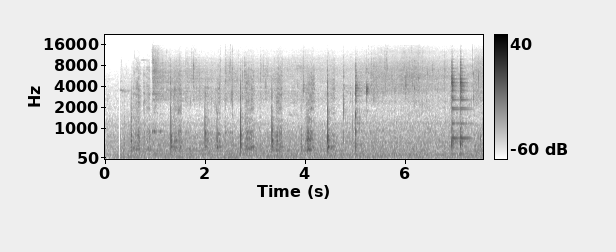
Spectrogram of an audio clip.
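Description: Cooking oil sizzles in a pan as mung beans are sautéed for sinigang na monggo, with a steady frying hiss under repeated sharp clinks and scrapes of a utensil against the pan, close and without talk.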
